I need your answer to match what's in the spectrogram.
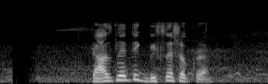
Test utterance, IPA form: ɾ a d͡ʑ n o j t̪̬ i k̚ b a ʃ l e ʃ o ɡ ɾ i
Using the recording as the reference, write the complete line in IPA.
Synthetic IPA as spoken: ɾ a d͡ʑ n o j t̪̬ i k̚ b i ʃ l e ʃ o k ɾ a

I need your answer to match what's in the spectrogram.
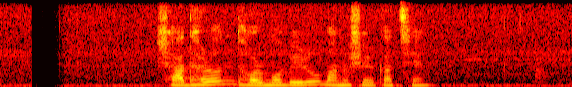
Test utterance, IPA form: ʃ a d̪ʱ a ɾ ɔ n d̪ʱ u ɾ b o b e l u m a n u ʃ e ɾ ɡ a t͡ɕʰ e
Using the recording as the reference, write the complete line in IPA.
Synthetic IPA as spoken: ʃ a d̪ʱ a ɾ o n d̪ʱ ɔ ɾ m o b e ɾ u m a n u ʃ e ɾ k a t͡ɕʰ e

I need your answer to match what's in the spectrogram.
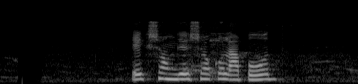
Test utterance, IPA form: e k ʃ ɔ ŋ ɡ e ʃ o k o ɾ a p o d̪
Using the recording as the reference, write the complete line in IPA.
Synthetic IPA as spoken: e k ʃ ɔ ŋ ɡ e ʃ ɔ k o l a p o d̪

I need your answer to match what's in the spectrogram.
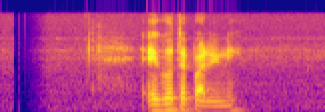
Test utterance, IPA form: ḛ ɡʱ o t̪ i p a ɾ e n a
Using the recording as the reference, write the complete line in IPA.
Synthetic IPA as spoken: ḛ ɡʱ o t̪ e p a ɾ i n i

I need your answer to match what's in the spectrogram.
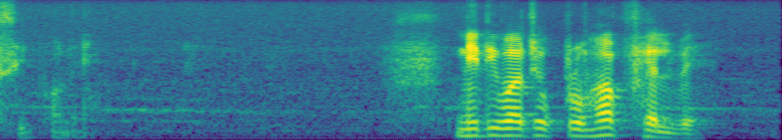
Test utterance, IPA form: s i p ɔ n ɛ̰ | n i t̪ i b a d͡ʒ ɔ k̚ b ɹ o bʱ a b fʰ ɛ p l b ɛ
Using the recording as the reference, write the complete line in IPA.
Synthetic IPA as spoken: s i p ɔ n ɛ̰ | n i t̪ i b a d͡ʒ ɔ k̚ p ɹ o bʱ a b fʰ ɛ l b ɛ

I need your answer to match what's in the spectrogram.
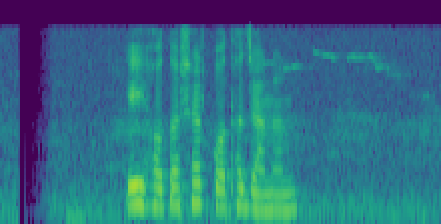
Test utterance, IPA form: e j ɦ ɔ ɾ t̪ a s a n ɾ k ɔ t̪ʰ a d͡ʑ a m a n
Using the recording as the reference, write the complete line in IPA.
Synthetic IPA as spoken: e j ɦ ɔ t̪ a ʃ a ɾ k ɔ t̪ʰ a d͡ʑ a n a n

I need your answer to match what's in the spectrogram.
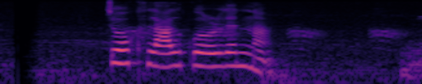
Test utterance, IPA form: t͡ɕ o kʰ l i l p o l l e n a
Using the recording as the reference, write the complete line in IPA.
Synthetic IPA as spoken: t͡ɕ o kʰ l a l k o ɾ l e nː a

